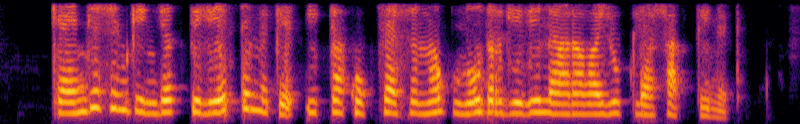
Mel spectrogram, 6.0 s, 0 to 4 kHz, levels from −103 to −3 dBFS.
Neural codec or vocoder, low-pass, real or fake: codec, 44.1 kHz, 2.6 kbps, SNAC; 3.6 kHz; fake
